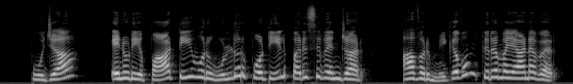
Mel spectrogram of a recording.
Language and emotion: Tamil, happy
